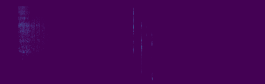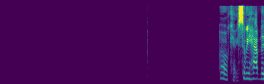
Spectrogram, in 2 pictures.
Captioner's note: silence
